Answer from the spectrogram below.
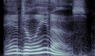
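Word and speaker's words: Angelenos: Quote, we actually found that about 5% of Los Angeles people, how do you say that? Angelinos. – Los Angelinos. – Angelinos. – Yeah.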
